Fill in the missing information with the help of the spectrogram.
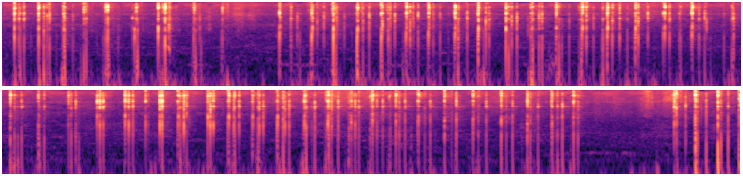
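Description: Long blue nails rapidly tap and scratch the walls of a small, empty, clear glass jar with an orange plastic lid held in the hand. The result is a dense, steady stream of sharp, dry clicks and short scratches, each with a low thump and almost no ring, and a few louder taps stand out near the end.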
